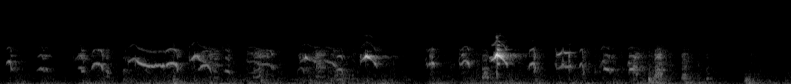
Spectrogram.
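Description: Three-week-old Old English Sheepdog puppies whimpering and squealing as they play, a rapid string of short, high whines and yips that bend up and down in pitch, with a louder cry about five seconds in.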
